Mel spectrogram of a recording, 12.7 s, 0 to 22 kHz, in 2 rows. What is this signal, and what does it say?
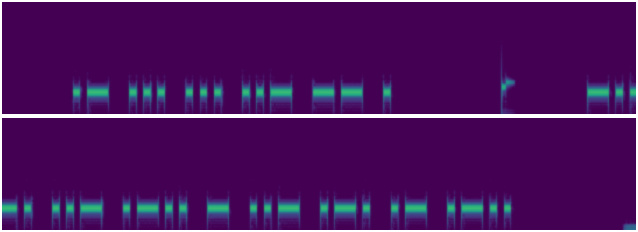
Morse code, heard as a keyed tone, about 17 wpm, 700 Hz. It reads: ASSUME CULTURAL
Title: Sentences from Top 1500 Words - New Word Drill - 17wpm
